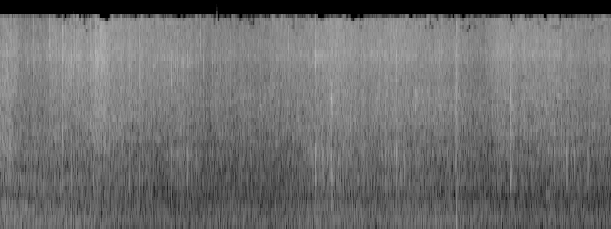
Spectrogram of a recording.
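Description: A whole roast goose is set down onto onions in a pan with a soft thud.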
